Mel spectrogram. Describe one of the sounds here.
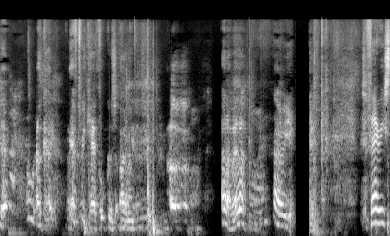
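Footsteps thud on carpeted wooden stairs.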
